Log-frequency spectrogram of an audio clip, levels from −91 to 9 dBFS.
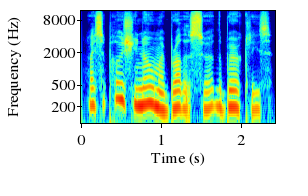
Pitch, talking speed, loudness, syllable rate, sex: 205 Hz, 220 wpm, -15 LUFS, 5.9 syllables/s, female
